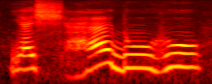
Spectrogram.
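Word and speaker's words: يَشْهَدُهُ: Di sini da itu makhrajnya ujung lidah berjumpa atau bertemu dengan pangkal gigi seri atas. Jangan mengucapkan da. Biasanya orang kesalahan dalam mengucapkan Al-Quran, da itu makhrajnya dikeluarkan dari ujung lidah berjumpa dengan gusi atas, gusi gigi atas.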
